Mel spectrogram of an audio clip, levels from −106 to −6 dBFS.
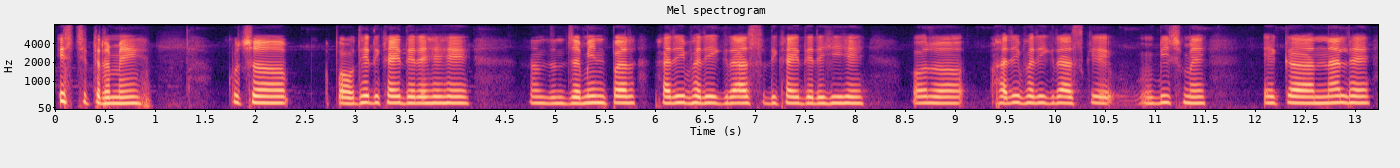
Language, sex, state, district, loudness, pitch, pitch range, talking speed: Hindi, female, Bihar, Sitamarhi, -19 LUFS, 225 Hz, 220-230 Hz, 120 wpm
